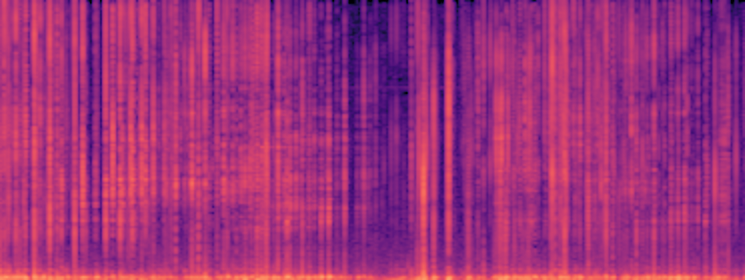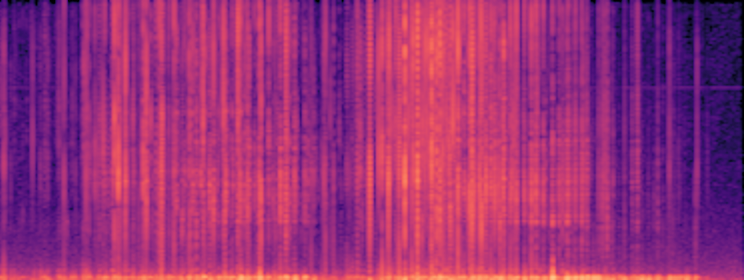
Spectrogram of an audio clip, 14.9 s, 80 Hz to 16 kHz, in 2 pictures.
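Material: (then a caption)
Steel mesh. Long acrylic nails on both hands scratch a bare, round, hollow-dome steel-mesh microphone grille. The result is a dense, continuous rasping and scraping with a heavy low rumble and a steady tonal hum near 305 Hz, interrupted by faint bright crackles. The scratching swells louder around ten seconds and again between twelve and fourteen seconds before fading out at the end.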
